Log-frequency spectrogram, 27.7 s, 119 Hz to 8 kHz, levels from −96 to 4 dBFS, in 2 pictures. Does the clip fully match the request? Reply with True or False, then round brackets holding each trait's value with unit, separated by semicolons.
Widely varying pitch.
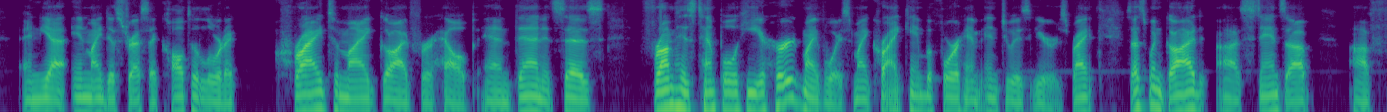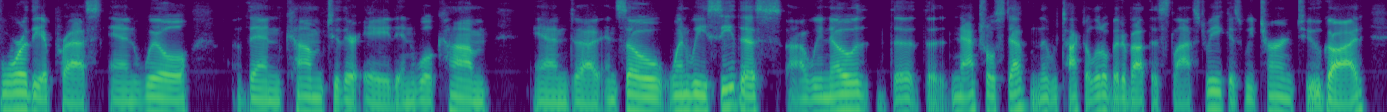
False (3.8 semitones)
